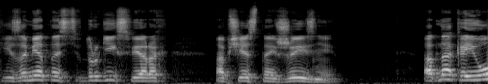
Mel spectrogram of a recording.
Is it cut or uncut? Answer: uncut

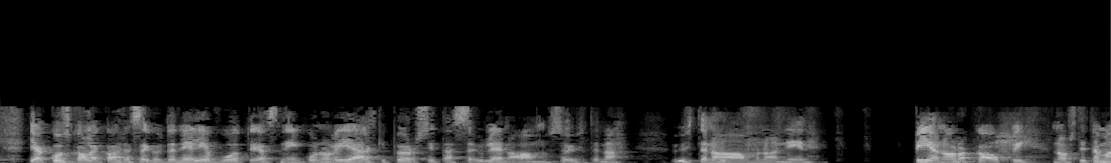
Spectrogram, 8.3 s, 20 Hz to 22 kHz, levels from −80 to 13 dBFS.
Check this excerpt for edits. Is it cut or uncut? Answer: uncut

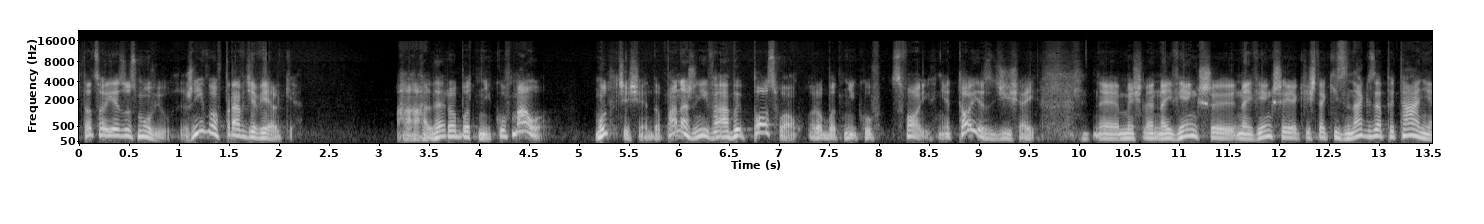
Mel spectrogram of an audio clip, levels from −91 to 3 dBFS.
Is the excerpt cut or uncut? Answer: uncut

